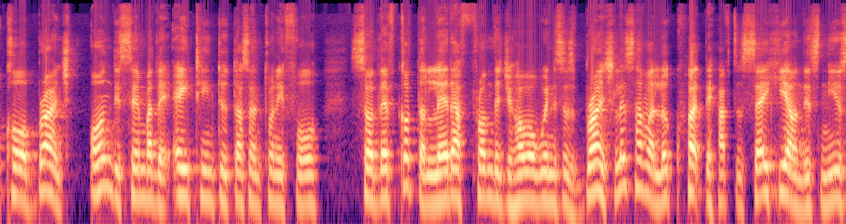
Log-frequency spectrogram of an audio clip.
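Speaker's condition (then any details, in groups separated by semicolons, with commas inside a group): No condition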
